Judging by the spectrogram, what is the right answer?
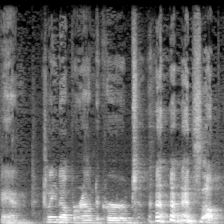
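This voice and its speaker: This roughly eighty-year-old Navy veteran from Indiana has a Midwestern American accent and a creaky voice on the high side. Being interviewed for a casual oral history, he remembers his past haltingly in folksy, plain speech. A distant mic in a roomy space picks up faint noise too.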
